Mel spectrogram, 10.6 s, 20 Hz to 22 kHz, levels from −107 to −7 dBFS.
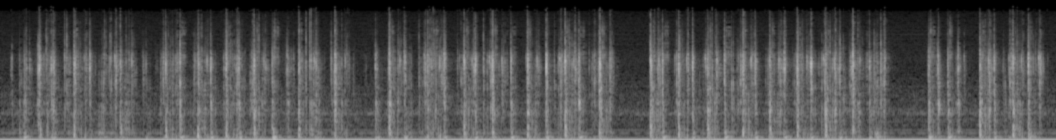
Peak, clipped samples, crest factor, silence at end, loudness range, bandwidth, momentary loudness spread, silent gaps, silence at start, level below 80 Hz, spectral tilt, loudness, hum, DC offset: -10 dBFS; under 0.1%; 30 dB; 0 s; 4 LU; 17.5 kHz; 8 LU; none; 0 s; -56 dBFS; -2 dB/octave; -36 LUFS; none; 1%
